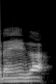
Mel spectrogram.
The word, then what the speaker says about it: रही: आर से रा, अब ए साइलेंट रहेगा, एच का मतलब हा, आई का मतलब बड़ी की मात्रा, तो हुआ रही।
